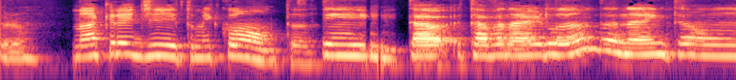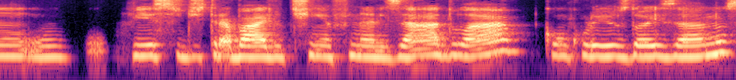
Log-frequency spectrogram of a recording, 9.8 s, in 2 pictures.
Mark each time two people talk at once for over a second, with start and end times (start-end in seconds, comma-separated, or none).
none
